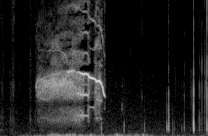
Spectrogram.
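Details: Snowy owl owlets on an Arctic nest, fed lemmings by their mother. One long harsh screech that rises in loudness and ends in a sharp downward whistle, followed by low rustling and a few clicks and knocks.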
